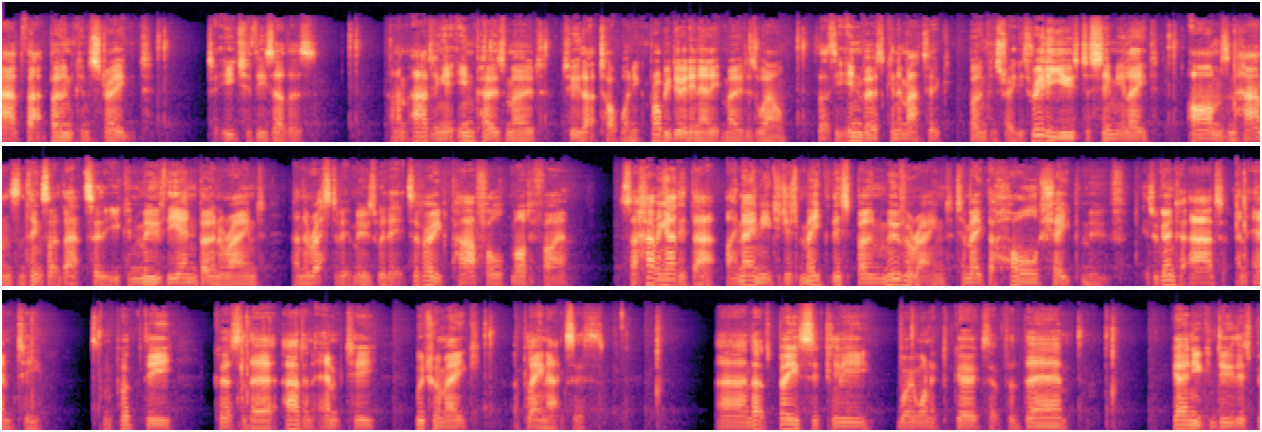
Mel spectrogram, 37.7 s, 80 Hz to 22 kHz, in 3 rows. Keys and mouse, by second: 2.0-3.3 middle drag, 9.5 g, 10.8-13.5 drag, 14.3 g, 24.9 shift+a, 26.0-28.0 drag, 27.5 shift+a, 33.4 middle click, 35.9 click, 36.2 middle click, 36.4-37.7 drag.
